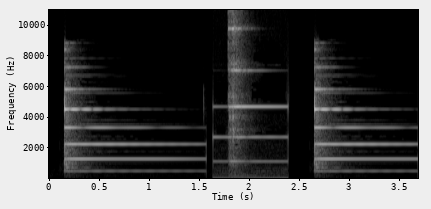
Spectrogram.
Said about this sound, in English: Now that is another bell, but it's different because it is a bigger bell than the bell you just heard. Shall we play them together?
